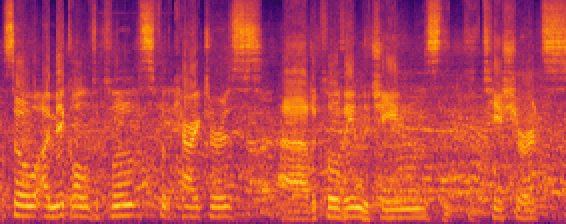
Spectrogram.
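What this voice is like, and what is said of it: Irish accent. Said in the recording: “the ... with the Irish accent is the surfacer for clothing”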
